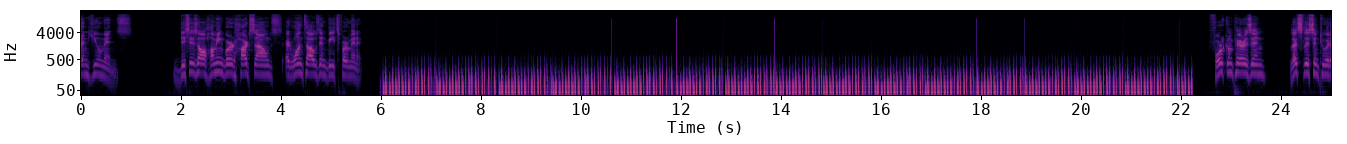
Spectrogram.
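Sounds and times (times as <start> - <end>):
fast heartbeat thuds: 6.0 - 22.3.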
